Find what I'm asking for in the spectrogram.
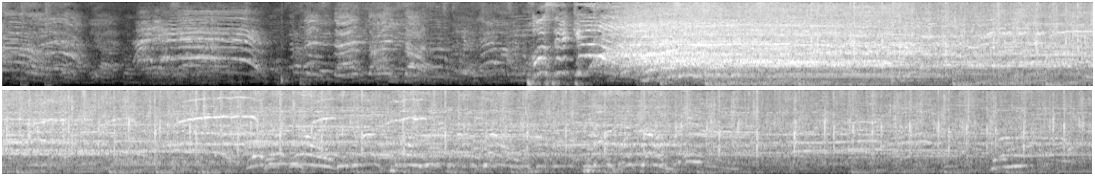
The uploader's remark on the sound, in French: En direct du concours Drag France 2024 !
